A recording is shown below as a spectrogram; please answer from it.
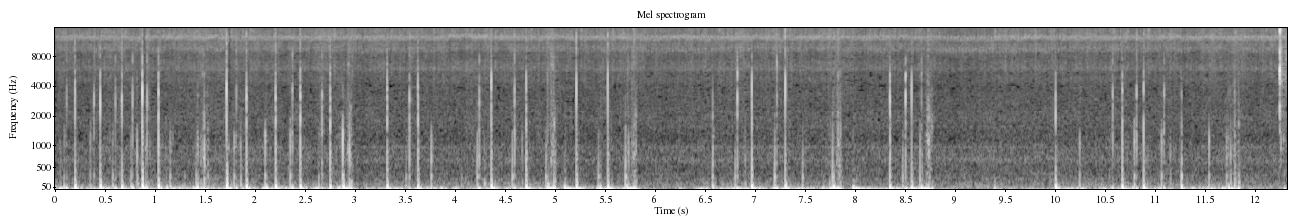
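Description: Stylus writing on a tablet, picked up close by the microphone: a rapid, irregular run of taps and clicks with low thuds, and short pauses between words.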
